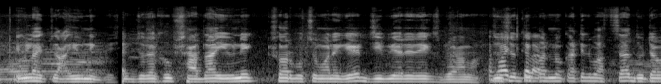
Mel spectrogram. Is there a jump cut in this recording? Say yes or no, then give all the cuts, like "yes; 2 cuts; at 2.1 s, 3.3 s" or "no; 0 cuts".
yes; 2 cuts; at 1.3 s, 4.9 s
